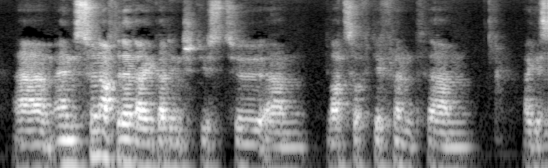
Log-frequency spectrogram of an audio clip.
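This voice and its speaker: A man with a Turkish accent speaks at a moderate pace. His voice is fairly low, with a dark, mellow tone. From Turkey. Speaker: academic cartoonist and musician. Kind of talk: interview. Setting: art studio. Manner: hesitant, many fillers.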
